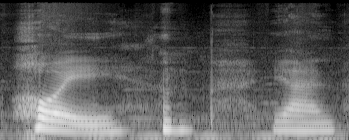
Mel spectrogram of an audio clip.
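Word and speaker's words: Hội An: how to pronounce guys that said they said Hoy yan nitr yan guys dating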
